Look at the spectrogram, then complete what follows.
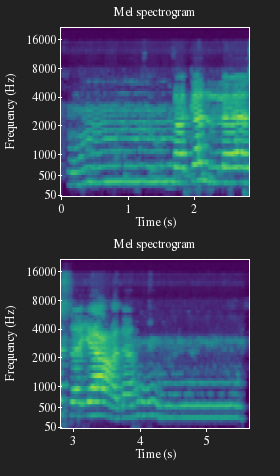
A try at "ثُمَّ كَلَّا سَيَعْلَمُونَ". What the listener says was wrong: ইয়া, এই ইয়া নিচের দিকে তো যায় কেন? বা এটা হবে না, এটা খেয়াল করবা, পরবর্তীতে ঠিক করবে এটা।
